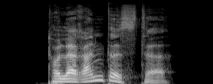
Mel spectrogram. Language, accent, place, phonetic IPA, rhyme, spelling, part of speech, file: German, Germany, Berlin, [toləˈʁantəstə], -antəstə, toleranteste, adjective, De-toleranteste.ogg
- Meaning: inflection of tolerant: 1. strong/mixed nominative/accusative feminine singular superlative degree 2. strong nominative/accusative plural superlative degree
